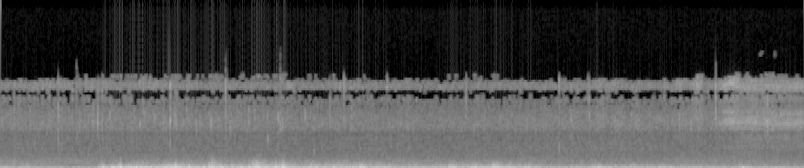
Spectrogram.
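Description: Thunder rumbling: a low roll swells about a second in, is loudest for the next few seconds, then slowly dies away.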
